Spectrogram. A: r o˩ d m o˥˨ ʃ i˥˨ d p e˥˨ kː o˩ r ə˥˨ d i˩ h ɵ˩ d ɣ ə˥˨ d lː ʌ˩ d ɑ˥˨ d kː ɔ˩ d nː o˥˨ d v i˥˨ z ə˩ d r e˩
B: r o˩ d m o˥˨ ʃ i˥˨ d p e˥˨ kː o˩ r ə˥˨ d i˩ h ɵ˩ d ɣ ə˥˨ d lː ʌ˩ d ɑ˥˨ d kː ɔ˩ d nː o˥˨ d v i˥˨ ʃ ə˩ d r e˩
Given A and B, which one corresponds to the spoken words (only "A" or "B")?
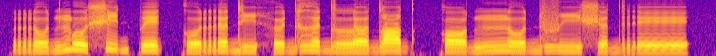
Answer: B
